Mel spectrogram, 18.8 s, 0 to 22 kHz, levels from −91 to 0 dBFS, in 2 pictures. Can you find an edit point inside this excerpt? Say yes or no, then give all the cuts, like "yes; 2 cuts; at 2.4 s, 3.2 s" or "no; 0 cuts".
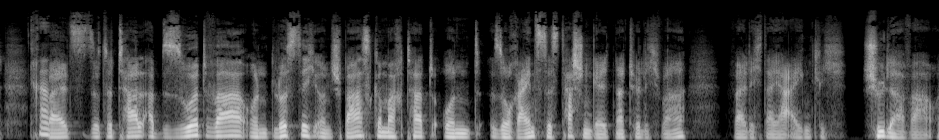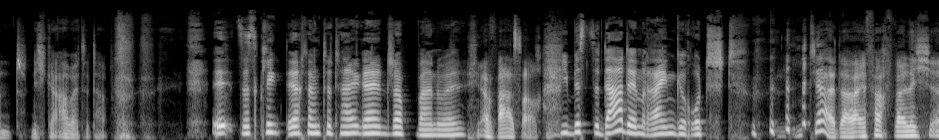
no; 0 cuts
